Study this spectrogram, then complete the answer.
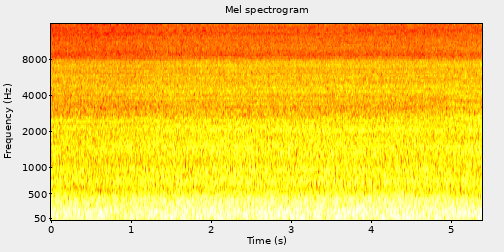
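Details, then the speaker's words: Thermo Pride Spirit Series 80% oil-fired furnace running after startup; steady, even low roar of burner and blower with no pulsing, rumble changes or squeals; normal operation. "yeah you can see the fan spinning all right that's the operation of an oil fired furnace"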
